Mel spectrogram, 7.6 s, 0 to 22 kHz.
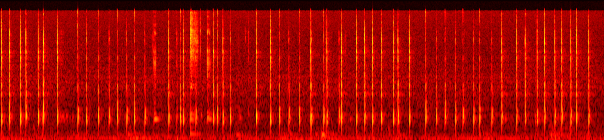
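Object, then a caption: Plastic computer mouse. A small, hollow black plastic gaming mouse is held close while fingertips click and tap its buttons. The result is a rapid, uneven run of short, dry clicks, each with a hollow tone around 690 Hz and a bright snap that dies away almost instantly, over a faint steady low hum.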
